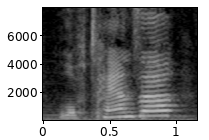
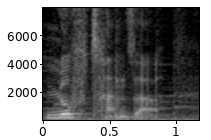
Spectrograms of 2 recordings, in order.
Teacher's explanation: English people usually say Lanza but in German we say Lanza so the emphasis on the first syllable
